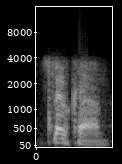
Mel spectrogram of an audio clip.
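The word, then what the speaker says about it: USSOCOM: How do you say it? I just say SOCOM. SOCOM.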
